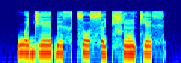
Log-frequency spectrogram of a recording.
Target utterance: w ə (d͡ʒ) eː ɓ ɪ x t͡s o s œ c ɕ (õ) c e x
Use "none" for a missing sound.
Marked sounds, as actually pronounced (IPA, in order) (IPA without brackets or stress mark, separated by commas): d͡ʒ, õ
